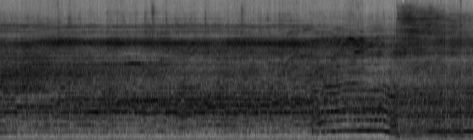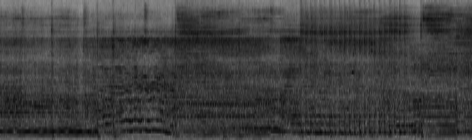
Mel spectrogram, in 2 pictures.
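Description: Live rock band playing an instrumental passage led by electric guitar, with held notes that bend up and down a couple of times. Lower notes join about eight seconds in.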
